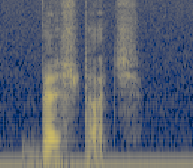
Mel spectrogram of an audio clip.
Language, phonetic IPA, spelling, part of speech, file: Polish, [ˈbɛʃtat͡ɕ], besztać, verb, Pl-besztać.ogg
